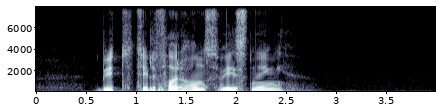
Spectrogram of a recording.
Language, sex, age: Norwegian, male, 55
